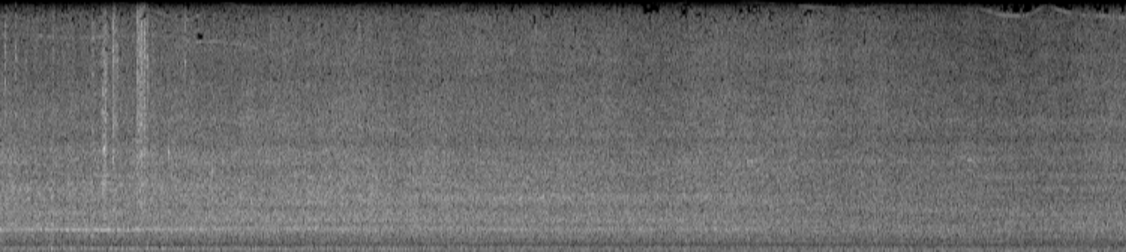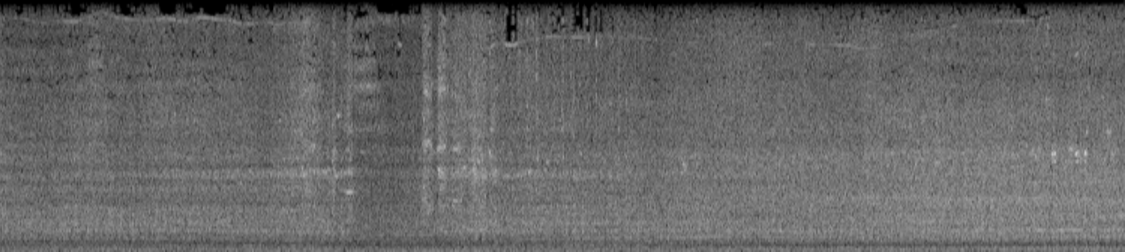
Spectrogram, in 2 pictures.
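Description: Shantui crawler bulldozer's diesel engine running steadily under load as it pushes dirt, with a few short knocks about two-thirds of the way through.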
